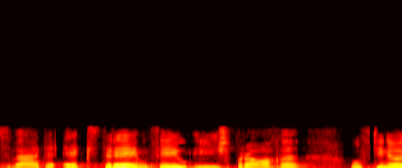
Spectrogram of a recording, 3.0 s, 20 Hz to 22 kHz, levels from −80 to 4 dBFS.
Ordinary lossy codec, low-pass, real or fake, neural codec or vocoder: none; 5.4 kHz; fake; codec, 44.1 kHz, 7.8 kbps, Pupu-Codec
